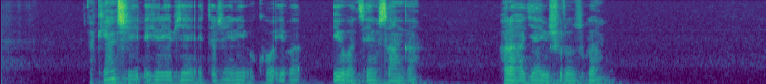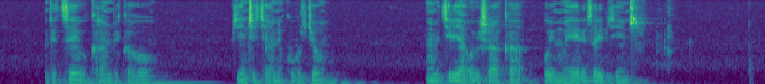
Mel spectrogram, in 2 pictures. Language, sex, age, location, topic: Kinyarwanda, male, 18-24, Huye, agriculture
